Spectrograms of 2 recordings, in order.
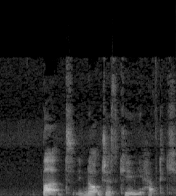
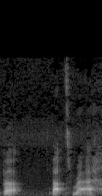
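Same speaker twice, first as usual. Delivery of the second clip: ordinary talk, nothing marked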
